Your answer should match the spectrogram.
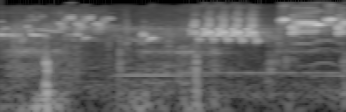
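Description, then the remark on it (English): Several birds chirp and trill in quick, overlapping bursts at dawn on a grassy prairie of rolling hills, bright high notes layered over a soft outdoor background with a couple of low thumps. No one speaks. “The birds, I mean, it's just crazy.”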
